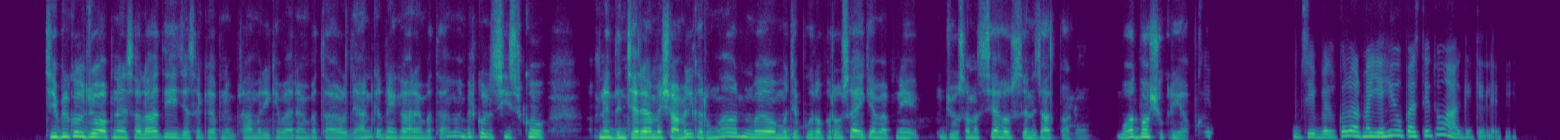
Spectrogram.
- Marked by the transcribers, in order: none
- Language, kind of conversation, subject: Hindi, advice, लंबे समय तक ध्यान कैसे केंद्रित रखूँ?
